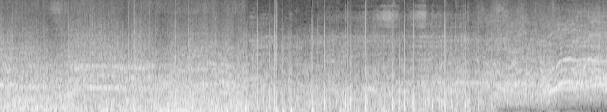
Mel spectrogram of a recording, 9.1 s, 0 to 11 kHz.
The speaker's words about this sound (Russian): В этот раз на знаменитом пляже Копакабана собралось около 2 миллионов человек. Для них небо озарил праздничный фейерверк. Он, кстати, считается крупнейшим в Латинской Америке.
